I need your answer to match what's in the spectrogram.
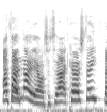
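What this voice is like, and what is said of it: Exaggerated fake English accent. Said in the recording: “Your brain sounds like someone doing an impression of an English accent. ... That's like an American doing an English accent.”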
